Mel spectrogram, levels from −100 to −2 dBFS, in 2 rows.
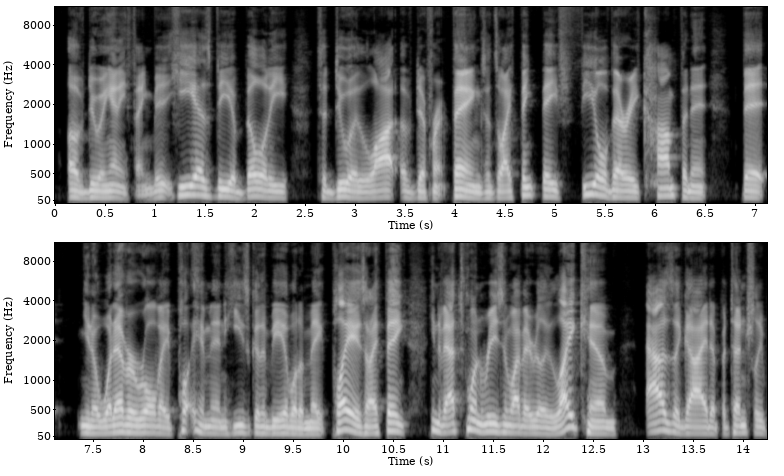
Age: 30-49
